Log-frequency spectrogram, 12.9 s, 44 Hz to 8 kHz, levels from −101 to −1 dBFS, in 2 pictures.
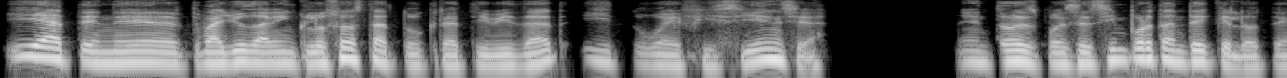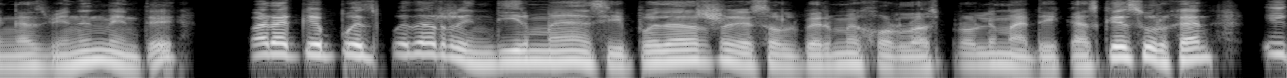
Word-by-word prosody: Y 195 -1 +1
a 165 -2 +7
tener 130 -2 +1
te 115 - -11
va 125 - +5
a - - +4
ayudar, 125 -1 +2
incluso, 125 +5 +1
hasta 140 -3 +2
tu 110 -3 -7
creatividad 105 +6 -2
y 140 -5 -8
tu 110 -2 -9
eficiencia. 125 +9 -2 0.6
Entonces, 135 0 0
pues, 120 +2 -3
es 120 +1 -1
importante 145 -3 +2
que 110 - -2
lo 95 0 -4
tengas 100 +1 -5
bien 105 +5 -2
en 145 +2 +2
mente 110 -9 -2 0.3
para 220 +1 +5
que, 210 +2 +4
pues, 195 -2 +2
puedas 220 +1 0
rendir 135 - +1
más, 135 -2 +1
y 105 - -2
puedas 135 +4 +2
resolver 110 -6 -2
mejor 110 -5 -3
las 90 0 -4
problemáticas 100 -3 -4
que 180 - +6
surjan, 160 0 +2 0.2
y 225 -1 -4
125 Hz, 180 wpm, -23 LUFS, 110-145 Hz, 0.6 s, a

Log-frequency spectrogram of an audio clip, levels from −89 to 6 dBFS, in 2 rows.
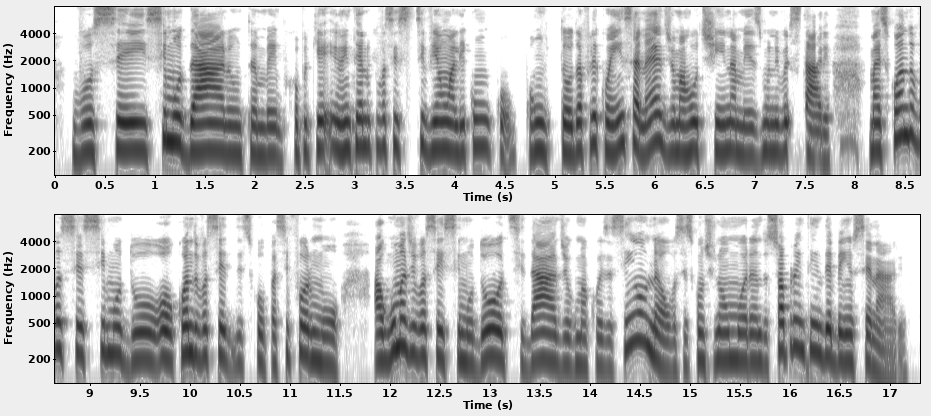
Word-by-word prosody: vocês 200 +2 +2
se 270 - 0
mudaram 205 -5 +5
também, 185 -1 -2
por 195 +5 -8
porque 200 +2 -1
eu 215 -1 +2
entendo 225 +2 +2
que 225 - -10
vocês 225 -1 -5
se 240 - -4
viam 215 0 +2
ali 195 -1 +1
com 225 +1 -2
com 195 -3 -8
com 205 +1 +1
toda 195 0 +3
a - - -2
frequência, 230 +1 +1
né, 235 +7 +1
de 200 -4 -3
uma 195 -1 +1
rotina 205 0 0
mesmo 185 +1 -3
universitária, 195 -5 -1 0.4
mas 205 0 0
quando 300 +3 +3
você 255 -2 -1
se 225 +3 -6
mudou, 200 -4 0
ou 200 -1 +3
quando 230 0 +3
você, 210 +1 -1
desculpa, 180 0 -8
se 220 - -9
formou, 195 -7 -1 0.3
alguma 225 +9 +4
de 235 - -1
vocês 210 -2 -2
se 210 - -8
mudou 195 +3 +2
de 200 - -14
cidade, 190 0 0
alguma 170 0 -5
coisa 170 -2 -8
assim 260 - -4
ou 325 -1 0
não? 195 - +1
Vocês 155 +2 -11
continuam 195 0 -2
morando 190 -2 -2
só 250 +8 +2
para 270 +2 -3
eu - - +1
entender 240 -3 +2
bem 195 -1 0
o 185 - 0
cenário? 160 - -6
200 Hz, 200 wpm, -20 LUFS, 190-220 Hz, 0.4 s, mudaram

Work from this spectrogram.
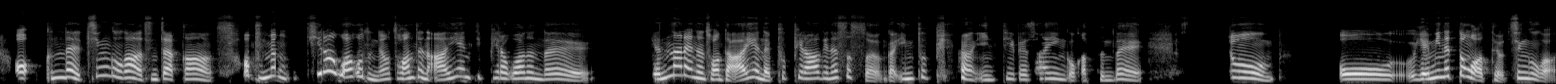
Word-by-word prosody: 어 - - +6 0.2
근데 315 -2 +1
친구가 315 - 0
진짜 235 +3 0
약간 235 -5 +1 0.3
어 - - +4
분명 305 -1 -1 0.2
T - - 0
라고 310 - +4
하거든요. 245 - 0
저한테는 275 +3 0
INTP 295 - -2
라고 270 -1 +2
하는데 240 -7 0 0.7
옛날에는 345 - +3
저한테 230 -2 +1
INFP 285 - 0
라고 270 0 +4
하긴 280 -1 -3
했었어요. 315 +1 -4
그니까 - - -5
인프피랑 265 -4 -3
인팁의 225 +2 -8
사이인 265 -3 -4
것 180 - -5
같은데 195 -1 -5 0.9
좀 290 - +1 0.7
어 240 -2 +6 0.3
예민했던 335 +10 +3
것 - - +6
같아요 - - -2
친구가. 275 -6 -2
265 Hz, 315 characters per minute, -16 LUFS, 235-310 Hz, 0.9 s, 어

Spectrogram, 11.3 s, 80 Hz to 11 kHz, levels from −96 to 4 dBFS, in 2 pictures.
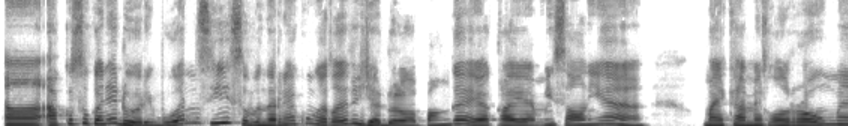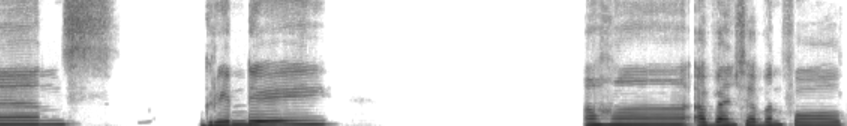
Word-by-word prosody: Eee, 275 -1 +4
aku 260 +6 +2
sukanya 350 +1 0
2000-an 240 - +2
sih 390 +3 +2
sebenernya 260 - 0
aku 370 - -11
nggak 260 -4 -1
tahu 290 - +3
itu - - -1
jadul 205 0 +1
apa 195 +2 -5
enggak 240 +10 -1
ya, 235 - +4
kayak 230 -1 +1
misalnya 235 -2 -2 0.4
My 225 - +3
Chemical 225 0 +2
Romance, 300 +5 -1 0.6
Green 260 +5 0
Day 300 +2 +1 1.7
Ah 255 - +2
hah, 270 +1 0
Avenged 250 -1 +1
Sevenfold. 255 +1 -3
260 Hz, 135 wpm, -22 LUFS, 235-295 Hz, 1.7 s, Eee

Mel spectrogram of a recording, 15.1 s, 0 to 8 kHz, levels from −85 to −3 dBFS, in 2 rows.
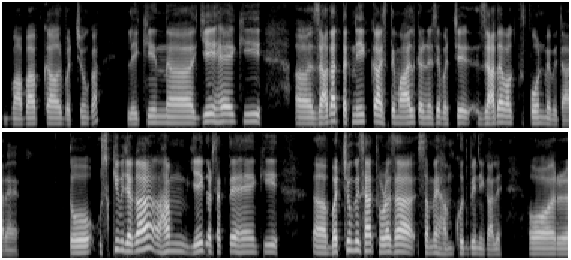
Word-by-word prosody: माँ-बाप 130 +2 0
का 130 -1 +1
और 130 -1 -2
बच्चों 135 +4 -9
का। 145 +2 -8 0.4
लेकिन 145 +5 -6 0.5
ये 175 +1 +4
है 175 +2 +2
कि 175 +1 -6 0.5
अ, 135 -1 +1
ज़्यादा 135 +8 +5
तकनीक 165 +1 -1
का 165 - +7
इस्तेमाल 140 0 +1
करने 135 -1 -3
से 150 - -4
बच्चे 140 +3 -3 0.2
ज़्यादा 155 +4 +4
वक़्त 145 0 -3
फ़ोन 135 0 -2
में 125 - -5
बिता 105 -2 -7
रहे 100 0 -9
हैं। 95 - -15 0.7
तो 145 - +1 0.3
उसकी 220 +7 -3
भी 210 - -3
जगह 205 +7 +6
हम 180 -2 0
ये 175 +5 +3
कर 175 -2 -2
सकते 165 +1 -2
हैं 160 +1 -2
कि 160 0 -6 0.5
अ, 140 -1 +3
बच्चों 205 +6 +3
के 205 - +1
साथ 185 -1 +6
थोड़ा-सा 170 +1 +4 0.2
समय 145 0 -4
हम 120 0 -7
ख़ुद 135 -1 -5
भी 135 - -3
निकाले। 115 -2 -8 0.5
और 125 0 +1
145 Hz, 180 wpm, -25 LUFS, 130-170 Hz, 0.7 s, का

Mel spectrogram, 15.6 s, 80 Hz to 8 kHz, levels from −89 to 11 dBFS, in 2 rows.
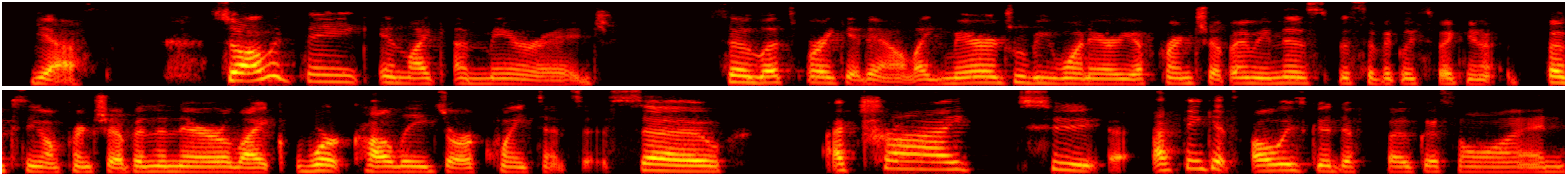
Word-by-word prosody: Yes. - - +1 0.7
So, 285 - +7
I 270 - +10
would 405 -6 0
think 235 -3 -6
in 205 -2 -2
like 180 -1 -2
a - - -6
marriage 170 -5 -8 0.6
So, 225 -2 +4
let's 205 +1 +2
break 200 -2 -1
it - - -3
down, 165 - -5
like 155 0 -3
marriage 195 +2 0
would 210 - -4
be 190 0 -2
1 180 -1 -1
area 165 -1 -1
of 165 - -11
friendship, 185 -1 -4
I 190 - 0
mean, 185 0 -1
specifically 180 -2 -7
speaking 160 -3 -6 0.3
focusing 200 -3 +2
on 150 - -2
friendship 170 -4 -1
and 180 0 +1
then 180 0 +1
there 170 -1 +3
are 170 - +2
like 155 -2 +4
work 195 +2 +4
colleagues 175 -1 +2
or 145 - +3
acquaintances. 165 - -8
So, 190 -4 +5 0.5
I - - +3
try 255 -3 +1 0.4
to 215 -7 0
uh, - - -3 0.2
I 215 - +4
think 275 +3 -5
it's - - 0
always 210 +2 +4
good 190 -3 -3
to 175 - -2
focus 170 +1 -4
on 170 0 -6
185 Hz, 195 wpm, -27 LUFS, 170-210 Hz, 0.7 s, I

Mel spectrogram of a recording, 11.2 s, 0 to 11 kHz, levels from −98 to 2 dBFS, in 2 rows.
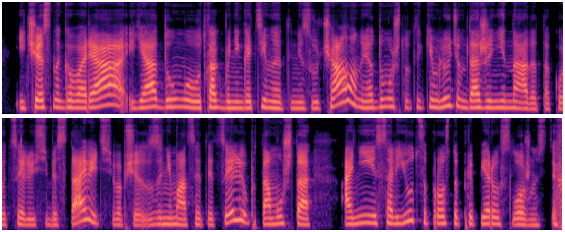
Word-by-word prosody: И, 190 - -5
честно 210 +3 +4
говоря, 205 +8 +5
я 200 +4 +3
думаю, 215 -1 -1
вот 190 - -1
как 205 -1 +3
бы 190 - -2
негативно 190 +2 -1
это 180 0 -4
ни 180 - -4
звучало, 235 - +2
но 210 - -4
я 195 - 0
думаю, 225 +4 -4
что 205 -2 -9
таким 210 +2 -5
людям 235 -2 -2
даже 200 0 +3
не 200 0 -2
надо 175 -4 0
такой 160 +1 -7
целью 165 0 -3
себе 165 0 -8
ставить, 230 - +1
вообще 165 -1 -4
заниматься 175 0 -2
этой 170 0 -7
целью, 250 - 0
потому 180 -1 -1
что 185 -5 +2 0.3
они 215 +4 +2
сольются 240 +7 -2
просто 205 +1 -2
при 195 - -6
первых 195 -1 -1
сложностях. 160 -2 -4
195 Hz, 200 wpm, -25 LUFS, 180-215 Hz, 0.3 s, говоря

